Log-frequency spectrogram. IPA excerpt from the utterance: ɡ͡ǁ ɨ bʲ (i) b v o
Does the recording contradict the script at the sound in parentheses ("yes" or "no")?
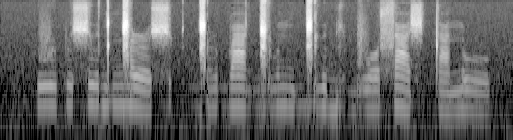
yes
